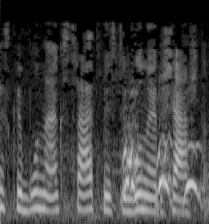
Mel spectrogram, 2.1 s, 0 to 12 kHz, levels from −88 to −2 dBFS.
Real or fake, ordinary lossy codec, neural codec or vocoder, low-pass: real; MP3, 32 kbps; none; 10.8 kHz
